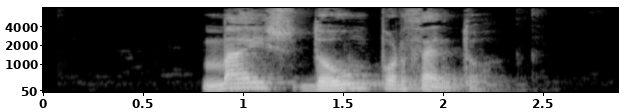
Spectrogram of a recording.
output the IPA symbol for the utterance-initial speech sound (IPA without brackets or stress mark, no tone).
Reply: m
